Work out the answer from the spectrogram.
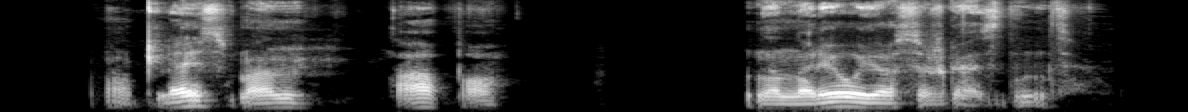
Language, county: Lithuanian, Šiauliai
